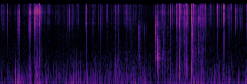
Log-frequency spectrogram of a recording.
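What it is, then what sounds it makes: Chocolate hazelnut praline being crumbled. A chocolate hazelnut praline, already broken open, has its wafer shell and nut pieces crumbled and crushed further between the fingertips. Dry, brittle crackles and crunchy snaps burst in quick irregular clusters, with bright crisp clicks over a soft low rumble. It is busiest near the start and in a denser run toward the end.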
